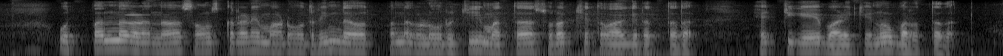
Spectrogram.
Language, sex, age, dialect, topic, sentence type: Kannada, male, 60-100, Dharwad Kannada, agriculture, statement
